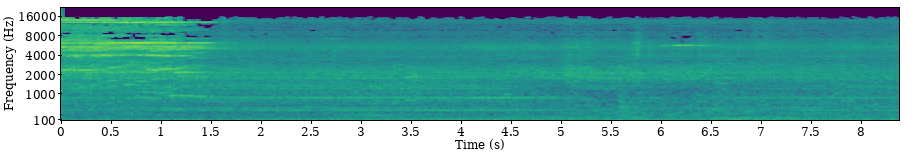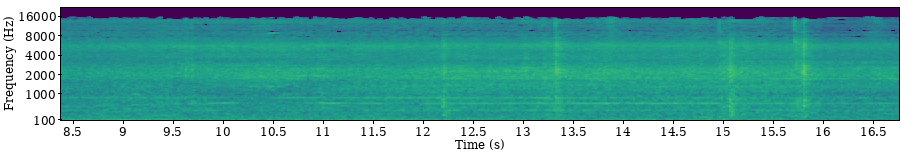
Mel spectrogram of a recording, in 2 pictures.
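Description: Passenger train coaches rolling past along the track. A high wheel squeal stops about a second in and gives way to a steady rumble. A few sharp clacks come near the end.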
